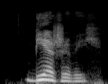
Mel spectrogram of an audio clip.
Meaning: beige
- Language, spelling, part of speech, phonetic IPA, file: Russian, бежевый, adjective, [ˈbʲeʐɨvɨj], Ru-бежевый.ogg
